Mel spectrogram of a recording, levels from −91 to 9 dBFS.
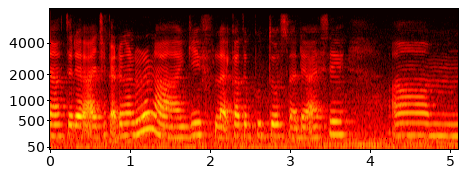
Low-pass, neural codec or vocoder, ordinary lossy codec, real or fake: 7.2 kHz; none; none; real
